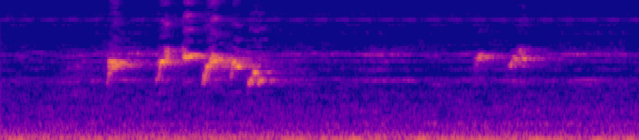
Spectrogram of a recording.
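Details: Red-whiskered bulbul, in a Thai song-contest style with a varied repertoire, gives a short burst of bright, warbling, slurred notes, then two softer whistled phrases, over a steady low hum and a faint continuous high tone.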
